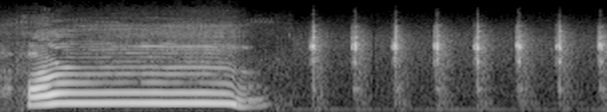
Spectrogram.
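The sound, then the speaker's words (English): A single loud, steady howl, attributed to a tiger on an island that most scientists believe to be extinct, holds one pitch for about a second and cuts off sharply. A run of eight quick, evenly spaced ticking clicks follows. “And then all of a sudden was there a mighty howl like this.”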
